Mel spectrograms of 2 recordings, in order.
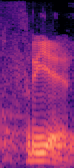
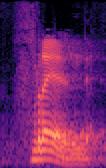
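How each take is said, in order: First: The i vowel is pronounced. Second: The i vowel is not pronounced. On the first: The speaker calls it wrong. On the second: The speaker calls it right. "That I is silent"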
